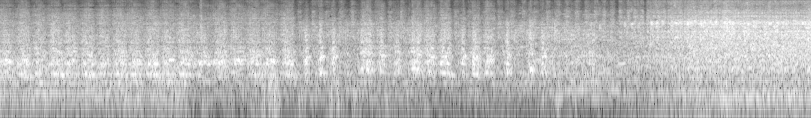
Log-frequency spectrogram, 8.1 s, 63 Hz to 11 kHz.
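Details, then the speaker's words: 1950 Ford 8N tractor, first start in 12 years after carburetor cleaning, fresh fuel and rising compression; the old four-cylinder catches and settles into a loose, lumpy beat of about three pulses a second, running on its own. "alright guys well there you go we made some heat"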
